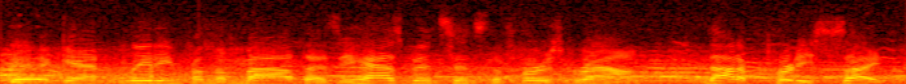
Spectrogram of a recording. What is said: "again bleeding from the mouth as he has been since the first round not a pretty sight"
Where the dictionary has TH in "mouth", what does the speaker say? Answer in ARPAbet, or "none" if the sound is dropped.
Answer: TH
